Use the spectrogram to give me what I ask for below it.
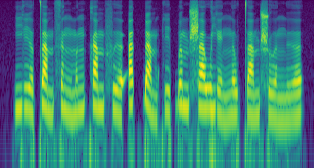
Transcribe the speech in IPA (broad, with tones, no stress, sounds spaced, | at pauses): j i˨˩˦ ə̯ t̪ a˨˩˦ m s ə˨˩ ŋ m ə˧˥ ŋ k a˧ m f ɨ˨˩˦ ə̯ ʔ a˦˥ t̚ ɗ a˨˩˨ m k i˨˩˦ ɓ ə˧ m ʂ a˧ w j e˨˩˨ ŋ ə˧ w t̪ a˧˥ m ʂ u˨˩ ə̯ ŋ ɨ˧˥ ə̯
